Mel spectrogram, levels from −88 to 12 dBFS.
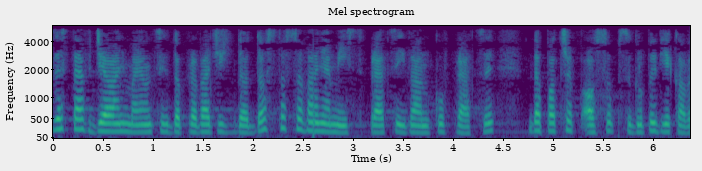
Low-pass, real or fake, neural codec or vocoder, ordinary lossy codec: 5.4 kHz; real; none; none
